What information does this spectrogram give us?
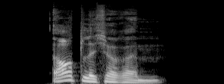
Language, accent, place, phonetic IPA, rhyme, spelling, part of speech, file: German, Germany, Berlin, [ˈœʁtlɪçəʁəm], -œʁtlɪçəʁəm, örtlicherem, adjective, De-örtlicherem.ogg
- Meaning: strong dative masculine/neuter singular comparative degree of örtlich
